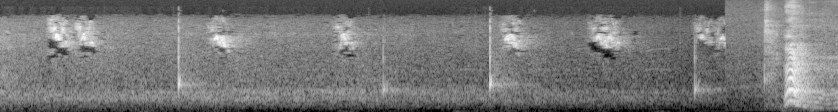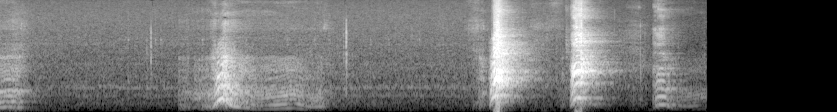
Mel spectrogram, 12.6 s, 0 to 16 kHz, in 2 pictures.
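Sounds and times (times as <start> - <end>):
dog barking: 5.8 - 6.5, 7.8 - 8.8, 9.9 - 11.6.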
